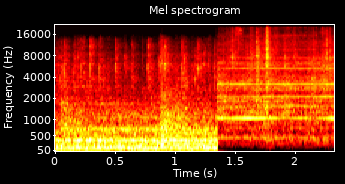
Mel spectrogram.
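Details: Garage door opener triggered by touching the button wires together to simulate a Sonoff smart-switch relay: even motor hum runs briefly then cuts off cleanly, leaving a faint tone; opener starts and stops normally.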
